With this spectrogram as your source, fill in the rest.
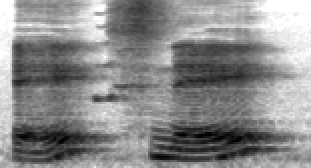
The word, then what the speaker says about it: snake: S-N-A, snake. I hear the K. I hope you do too. And then lastly, on snake, we have a silent E.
